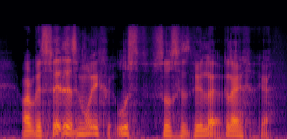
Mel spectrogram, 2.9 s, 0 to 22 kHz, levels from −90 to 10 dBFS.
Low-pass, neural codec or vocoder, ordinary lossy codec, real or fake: 9.9 kHz; autoencoder, 22.05 kHz, a latent of 192 numbers a frame, VITS, trained on many speakers; none; fake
